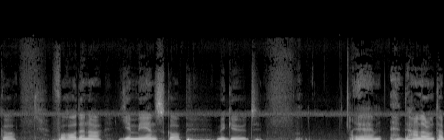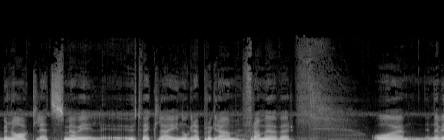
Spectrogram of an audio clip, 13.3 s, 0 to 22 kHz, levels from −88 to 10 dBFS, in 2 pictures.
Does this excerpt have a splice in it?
no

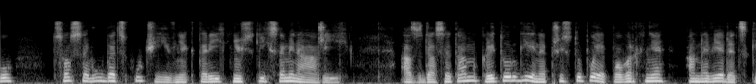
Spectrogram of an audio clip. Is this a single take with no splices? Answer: yes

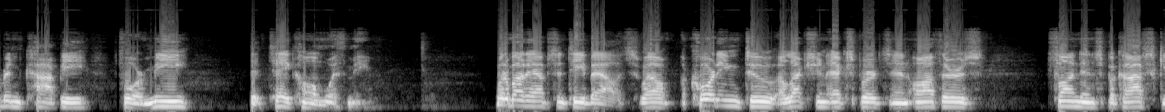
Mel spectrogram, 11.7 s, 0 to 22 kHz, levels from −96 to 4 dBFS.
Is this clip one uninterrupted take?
yes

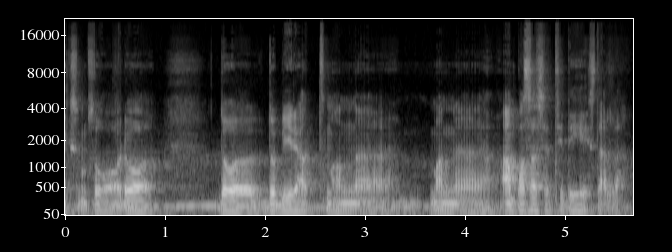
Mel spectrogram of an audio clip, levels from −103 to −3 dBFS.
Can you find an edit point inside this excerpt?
no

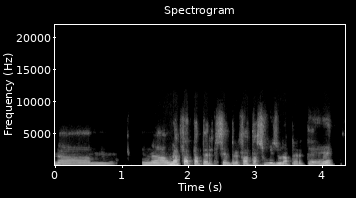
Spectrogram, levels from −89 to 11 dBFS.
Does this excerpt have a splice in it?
yes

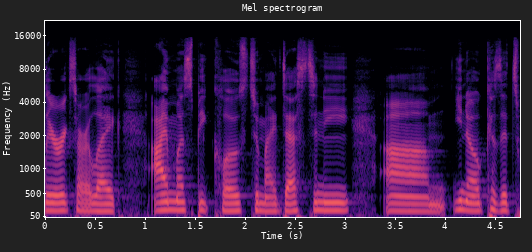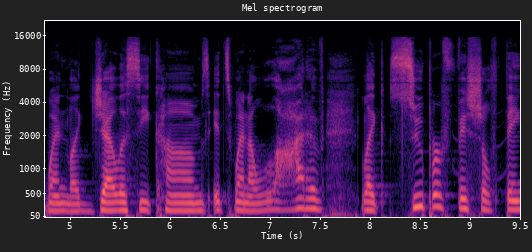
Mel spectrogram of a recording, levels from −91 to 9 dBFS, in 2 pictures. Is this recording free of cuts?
yes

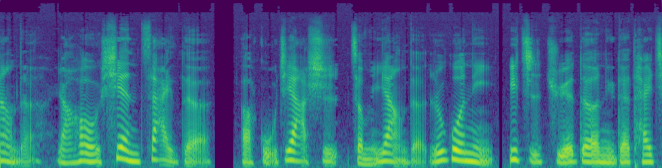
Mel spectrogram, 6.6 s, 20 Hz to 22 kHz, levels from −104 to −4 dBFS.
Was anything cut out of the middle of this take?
yes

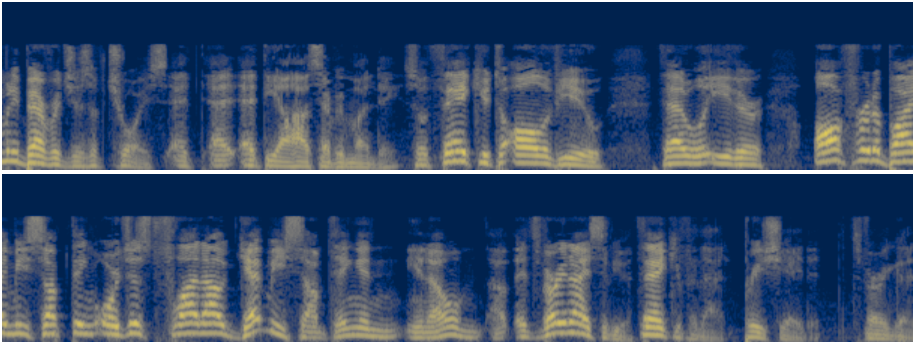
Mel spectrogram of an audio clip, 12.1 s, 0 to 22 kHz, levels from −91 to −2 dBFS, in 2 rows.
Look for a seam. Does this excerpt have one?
no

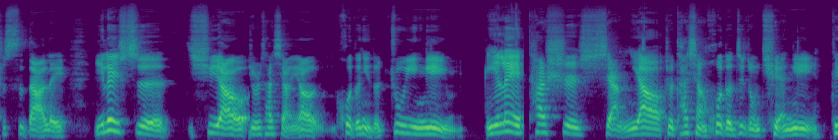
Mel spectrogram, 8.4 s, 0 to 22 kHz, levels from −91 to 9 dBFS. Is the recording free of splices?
no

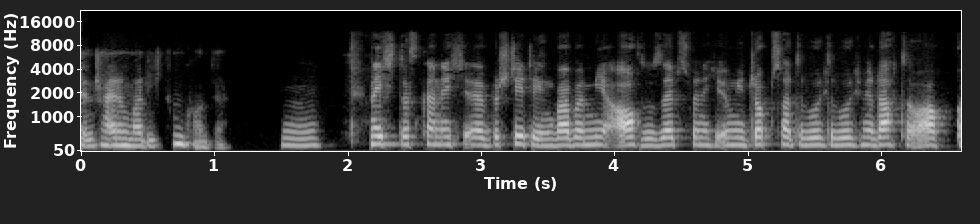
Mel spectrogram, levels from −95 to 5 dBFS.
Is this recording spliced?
yes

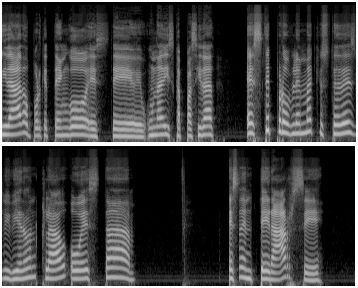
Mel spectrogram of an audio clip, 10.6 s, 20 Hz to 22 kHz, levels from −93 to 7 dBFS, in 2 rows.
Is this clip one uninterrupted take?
no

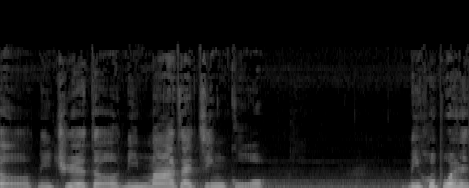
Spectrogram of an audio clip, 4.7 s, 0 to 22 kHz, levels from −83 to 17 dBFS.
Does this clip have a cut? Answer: no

